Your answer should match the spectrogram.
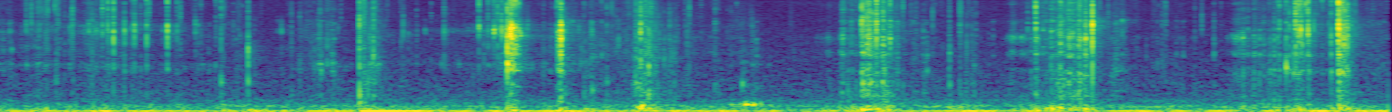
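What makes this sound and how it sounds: A hand-held dry, solid white bar of soap is grid-scored and scraped with a metal blade, so crisp small cubes break off. Bright, dry scraping and crinkling runs throughout, broken by sharp crunchy snaps as the cubes come loose, over a steady low hum.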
